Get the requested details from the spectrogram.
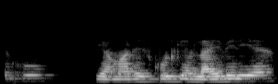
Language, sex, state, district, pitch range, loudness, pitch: Hindi, male, Uttar Pradesh, Jyotiba Phule Nagar, 125-140 Hz, -20 LUFS, 130 Hz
